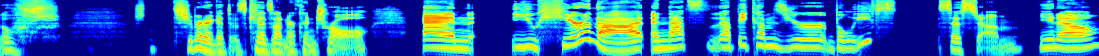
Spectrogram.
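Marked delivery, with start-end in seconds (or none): 0.0-2.8 fast muttering, murmured under the breath. Retelling how mom reacted on seeing unruly kids, imitating a mutter under breath. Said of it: "under her breath".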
